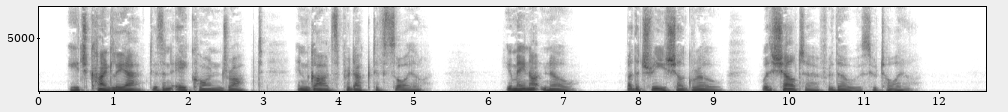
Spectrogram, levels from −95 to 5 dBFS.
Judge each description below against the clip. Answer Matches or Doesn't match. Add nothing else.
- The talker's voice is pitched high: Doesn't match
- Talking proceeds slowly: Matches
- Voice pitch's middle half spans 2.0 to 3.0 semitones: Matches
